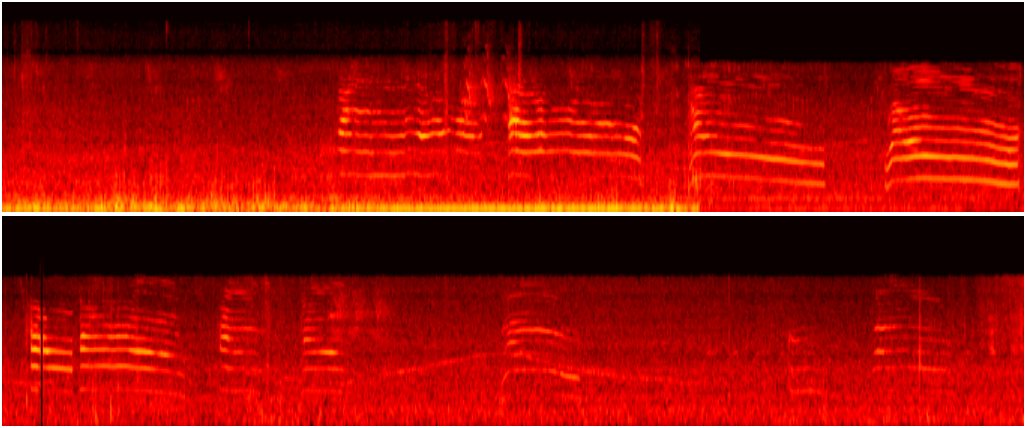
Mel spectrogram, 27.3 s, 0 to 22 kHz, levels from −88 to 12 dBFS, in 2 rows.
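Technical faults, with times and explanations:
9.29 s to the end, input switched to a poorer device: the sound abruptly goes duller, with nothing above 7.6 kHz, drops about 5 dB in level and gains a faint new noise floor roughly 50 dB down, with no silence at the change, likely because the recording jumped to a narrower-band microphone or headset.
14.13 to 14.17 s, gap between stream segments: a hard-edged hole of about 32 ms cuts into the sound because two consecutive 6-second segments' time stamps don't quite meet, so the player pads the difference with silence, though no actual audio goes missing.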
